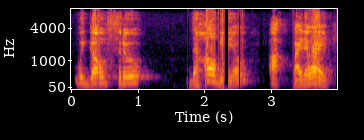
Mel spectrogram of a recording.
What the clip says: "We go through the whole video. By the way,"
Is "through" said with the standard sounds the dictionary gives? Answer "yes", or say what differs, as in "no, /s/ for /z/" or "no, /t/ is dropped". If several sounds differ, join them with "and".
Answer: yes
